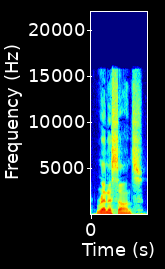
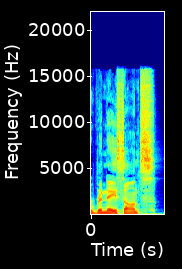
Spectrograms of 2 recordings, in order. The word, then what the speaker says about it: Renaissance: And so I looked on How Jay Say, how you pronounce Renaissance, and he says Renaissance or Renaissance. And ever since then, whenever I hear the word Renaissance, I insist on like saying, you know, Renaissance is also an acceptable pronunciation.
